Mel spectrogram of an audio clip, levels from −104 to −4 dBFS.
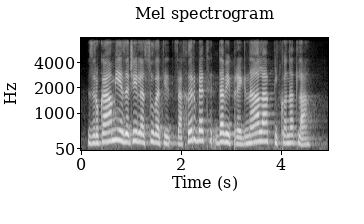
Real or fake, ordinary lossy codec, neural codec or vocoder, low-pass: fake; none; codec, 16 kHz, 6 kbps, DAC; 7.2 kHz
